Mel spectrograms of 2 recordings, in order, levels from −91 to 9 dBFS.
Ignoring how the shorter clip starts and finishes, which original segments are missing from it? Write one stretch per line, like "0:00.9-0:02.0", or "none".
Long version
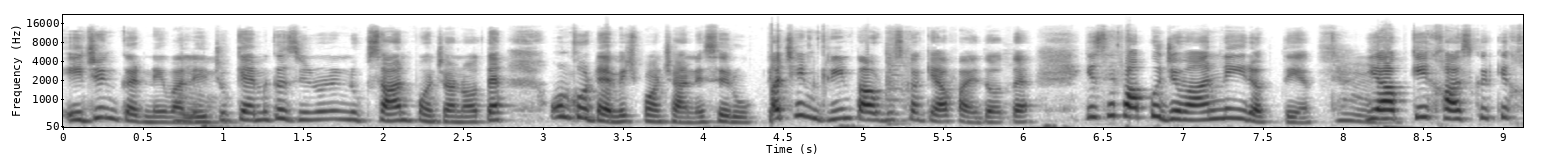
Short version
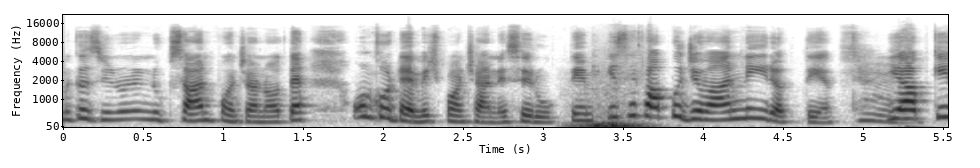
0:04.3-0:06.1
